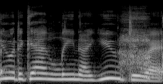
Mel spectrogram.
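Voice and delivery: a hint of a little kid; imitating a child's voice. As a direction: echo the ghostly child's words with a lifted lilt. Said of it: "A child's voice can be heard saying".

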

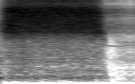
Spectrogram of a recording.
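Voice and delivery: sharp unvoiced shush. Friend on the roof shushing another friend, sharp hush. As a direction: hush him quickly. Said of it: "Now he's shushing him".

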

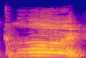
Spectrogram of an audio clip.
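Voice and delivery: high, drawn-out mock protest; Corny Cobb protesting. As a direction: whine it upward as an imitated objection. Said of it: "Corny Cobb is over there".

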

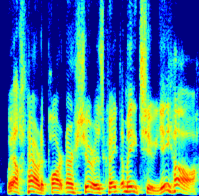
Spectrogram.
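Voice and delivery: high, hammed-up Texan cowboy twang; thickest Texan accent. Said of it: "with the thickest Texan".

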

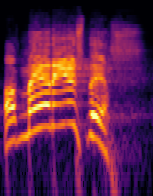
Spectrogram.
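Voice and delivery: high, awed wonder; frightened disciples asking in awe; amazed disciples. Acted. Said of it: "And the disciples said".

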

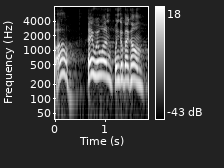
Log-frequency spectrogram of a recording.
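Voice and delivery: casual victor. Retold or imitated. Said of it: "our enemy doesn't just go".

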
